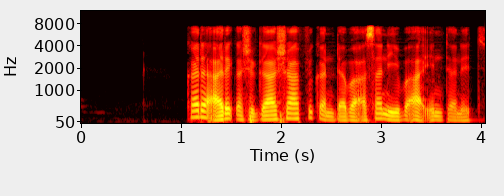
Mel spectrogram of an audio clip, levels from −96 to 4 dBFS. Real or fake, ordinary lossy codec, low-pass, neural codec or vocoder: real; none; 7.2 kHz; none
